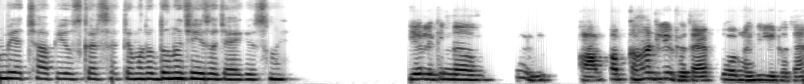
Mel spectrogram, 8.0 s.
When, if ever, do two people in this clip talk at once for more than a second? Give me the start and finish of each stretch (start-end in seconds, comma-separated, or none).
none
